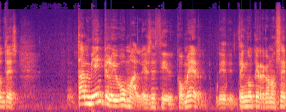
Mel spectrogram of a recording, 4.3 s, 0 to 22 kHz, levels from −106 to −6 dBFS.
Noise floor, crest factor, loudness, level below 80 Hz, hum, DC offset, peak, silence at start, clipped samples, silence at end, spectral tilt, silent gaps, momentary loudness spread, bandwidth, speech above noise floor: -40 dBFS; 14 dB; -13 LUFS; -56 dBFS; none; under 0.1%; 0 dBFS; 0 s; under 0.1%; 0 s; -5 dB/octave; none; 10 LU; 16.5 kHz; 27 dB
